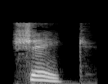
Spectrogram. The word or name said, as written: shaykh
